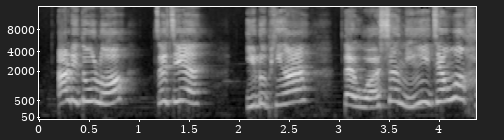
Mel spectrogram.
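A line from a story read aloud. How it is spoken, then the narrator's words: Calling out from afar. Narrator (Chinese): 离岸远远的，对他救起来的朋友叫道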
